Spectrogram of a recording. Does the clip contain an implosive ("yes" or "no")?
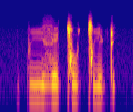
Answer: no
